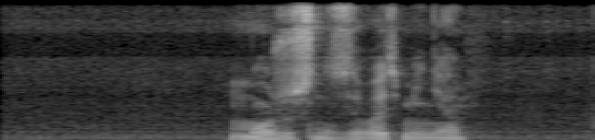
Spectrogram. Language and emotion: Russian, neutral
